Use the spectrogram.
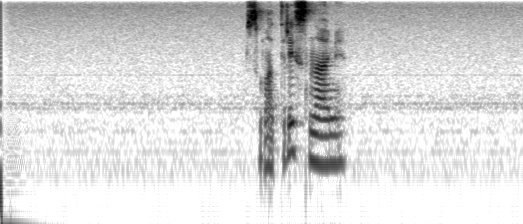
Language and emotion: Russian, neutral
